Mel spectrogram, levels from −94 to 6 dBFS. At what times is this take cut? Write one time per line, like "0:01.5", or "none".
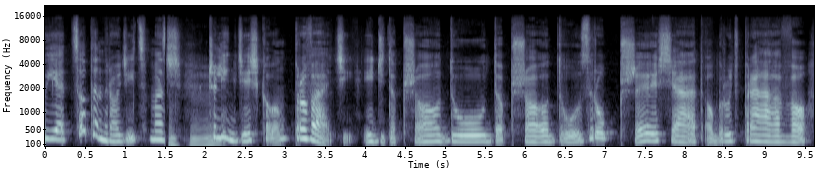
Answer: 0:01.5
0:03.9
0:08.6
